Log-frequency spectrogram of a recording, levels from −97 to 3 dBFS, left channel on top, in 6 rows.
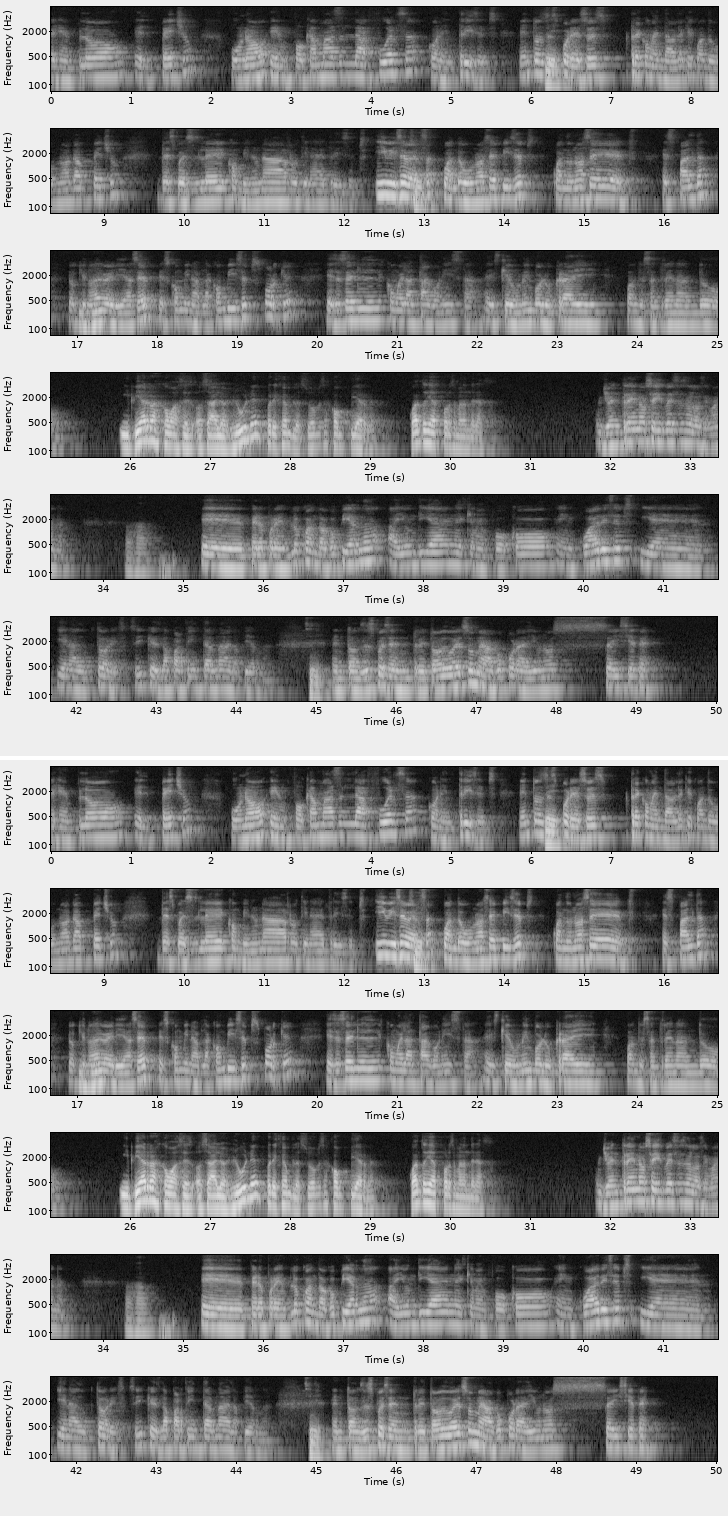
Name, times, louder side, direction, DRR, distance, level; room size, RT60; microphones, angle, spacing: voice 1, 0.0-1.8 2.3-5.4 5.9-6.9 7.3-12.0 12.4-14.3 14.6-15.6 16.0-16.6 16.9-19.7 20.1-23.5 23.9-25.2 31.8-33.6 35.2-44.4 45.2-49.1, right 1 dB, 75° right, 7 dB, 1.4 m, -26 dB
voice 2, 17.0-17.4 25.9-29.1 29.5-30.4 34.3-34.6 44.9-45.1, right 3 dB, 50° right, 10 dB, 0.6 m, -19 dB
25.5 x 11.0 x 2.5 m, 0.70 s
head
